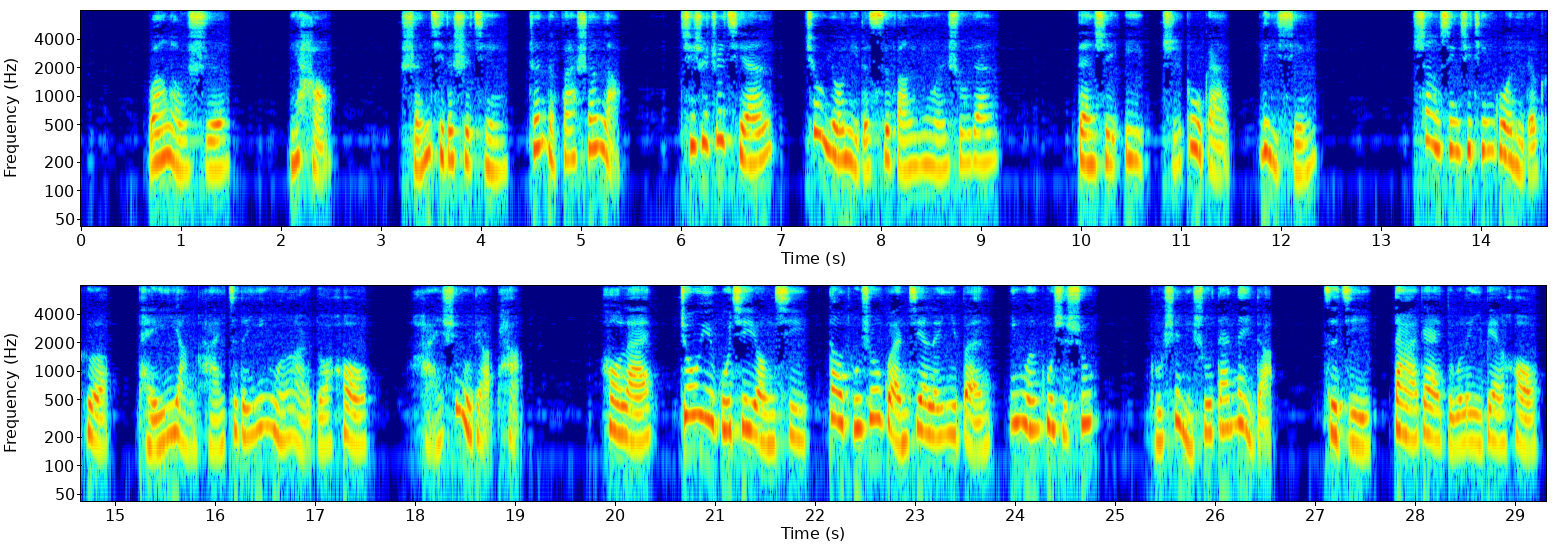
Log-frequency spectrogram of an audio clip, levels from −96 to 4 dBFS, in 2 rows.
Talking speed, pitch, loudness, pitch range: 200 characters per minute, 205 Hz, -23 LUFS, 170-250 Hz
